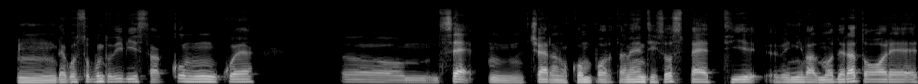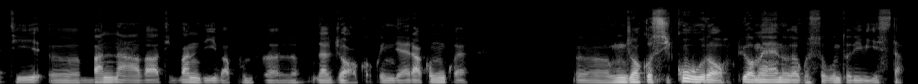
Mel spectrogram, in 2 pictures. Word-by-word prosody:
mhmm, 100 Hz, -2 st, +1 dB
da 110 Hz, +2 st, -1 dB
questo 120 Hz, +2 st, -2 dB
punto 130 Hz, +1 st, 0 dB
di 130 Hz, +2 st, -2 dB
vista 125 Hz, -4 st, -5 dB
comunque 125 Hz, -1 st, 0 dB, 0.8 s
uhm, 100 Hz, -4 st, -7 dB
se, -, -, +1 dB
mhmm, 95 Hz, -3 st, -3 dB
c'erano 105 Hz, -3 st, +1 dB
comportamenti 110 Hz, +2 st, +1 dB
sospetti, 115 Hz, -1 st, -1 dB, 0.2 s
veniva 110 Hz, +1 st, 0 dB
il 105 Hz, -, -2 dB
moderatore 115 Hz, 0 st, +1 dB
e 110 Hz, 0 st, -8 dB
ti, 105 Hz, +1 st, -4 dB
uhm, 95 Hz, -2 st, -7 dB
bannava, 100 Hz, -1 st, -2 dB
ti 95 Hz, -, -22 dB
bandiva, 95 Hz, -1 st, -2 dB
appunto 90 Hz, 0 st, -13 dB
dal 90 Hz, 0 st, -10 dB
dal 95 Hz, -1 st, -3 dB
gioco. 100 Hz, +2 st, -4 dB
Quindi 95 Hz, -1 st, -6 dB
era 100 Hz, +3 st, -1 dB
comunque 100 Hz, -2 st, -3 dB, 1.1 s
uhm, 95 Hz, -1 st, -7 dB
un 105 Hz, -, +6 dB
gioco 110 Hz, +1 st, +6 dB
sicuro 115 Hz, -4 st, +6 dB
più 115 Hz, -, +4 dB
o -, -, +6 dB
meno, 105 Hz, 0 st, +4 dB
da 100 Hz, -1 st, +1 dB
questo 95 Hz, -1 st, -6 dB
punto 95 Hz, 0 st, -3 dB
di 95 Hz, 0 st, -3 dB
vista. 90 Hz, -1 st, -8 dB
105 Hz, 135 wpm, -24 LUFS, 95-115 Hz, 1.1 s, un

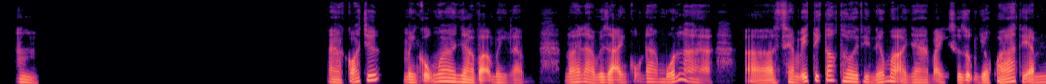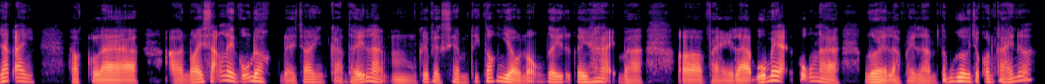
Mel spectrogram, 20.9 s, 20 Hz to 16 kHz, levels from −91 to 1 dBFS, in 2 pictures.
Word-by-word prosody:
Ừm. 125 Hz, -6 st, -4 dB, 2.9 s
À, 120 Hz, -1 st, -1 dB
có 130 Hz, -, +2 dB
chứ, 205 Hz, +3 st, +2 dB, 0.3 s
mình 120 Hz, -1 st, 0 dB
cũng, 145 Hz, -, +1 dB
ơ, 160 Hz, -1 st, +3 dB
nhờ 130 Hz, -5 st, +2 dB
vợ -, -, +3 dB
mình 115 Hz, -2 st, -6 dB
là 110 Hz, 0 st, -7 dB, 0.4 s
nói 120 Hz, +4 st, 0 dB
là 135 Hz, -4 st, 0 dB
"Bây 120 Hz, +2 st, 0 dB
giờ 115 Hz, -, +5 dB
anh 115 Hz, -, +1 dB
cũng -, -, -11 dB
đang 135 Hz, -3 st, -4 dB
muốn 125 Hz, -, +1 dB
là, 125 Hz, -, -4 dB, 0.3 s
ờ, 100 Hz, +1 st, +1 dB
xem 125 Hz, -3 st, -2 dB
ít -, -, +4 dB
TikTok 200 Hz, +1 st, 0 dB
thôi, 160 Hz, -4 st, +2 dB
thì 125 Hz, -, -3 dB
nếu 125 Hz, +4 st, 0 dB
mà 165 Hz, -, +1 dB
ở -, -, +2 dB
nhà 115 Hz, 0 st, -4 dB
mà -, -, -2 dB
anh -, -, -5 dB
sử 115 Hz, -, +1 dB
dụng 115 Hz, -, +1 dB
nhiều 115 Hz, -1 st, +2 dB
quá 145 Hz, +7 st, +2 dB
thì -, -, -1 dB
em 120 Hz, +2 st, +1 dB
nhắc 170 Hz, +3 st, +3 dB
anh, 160 Hz, -3 st, +1 dB, 0.4 s
hoặc 115 Hz, 0 st, -5 dB
là, 105 Hz, -1 st, +5 dB, 0.3 s
à, 110 Hz, -1 st, -2 dB
nói 120 Hz, +4 st, +3 dB
xẵng 165 Hz, -, 0 dB
lên 190 Hz, -4 st, +3 dB
cũng 145 Hz, +4 st, -1 dB
được 160 Hz, -4 st, +2 dB
để 105 Hz, -, -5 dB
cho 125 Hz, +4 st, -2 dB
anh 125 Hz, -1 st, -2 dB
cảm -, -, -6 dB
thấy 115 Hz, +1 st, +2 dB
là, 155 Hz, -6 st, +1 dB
ừm, 110 Hz, -4 st, -6 dB
cái -, -, -2 dB
việc -, -, +1 dB
xem 125 Hz, -1 st, -5 dB
TikTok 155 Hz, +2 st, -2 dB
nhiều 140 Hz, -10 st, +5 dB
nó -, -, +1 dB
cũng -, -, -13 dB
gây 130 Hz, -3 st, +2 dB
gây 130 Hz, -1 st, +5 dB
hại, 140 Hz, +1 st, 0 dB
và, 110 Hz, -3 st, -3 dB, 0.3 s
ờ, 110 Hz, -2 st, +2 dB
phải 95 Hz, 0 st, -3 dB
là 105 Hz, -1 st, +4 dB
bố 130 Hz, +3 st, +3 dB
mẹ 195 Hz, -2 st, +5 dB
cũng 170 Hz, -, -1 dB
là 115 Hz, -9 st, +1 dB, 0.2 s
người 120 Hz, -3 st, +4 dB
là 105 Hz, +1 st, -1 dB
phải 100 Hz, -, -4 dB
làm 100 Hz, -2 st, -4 dB
tấm 150 Hz, -, -3 dB
gương 165 Hz, -1 st, +5 dB
cho 145 Hz, -, -1 dB
con 140 Hz, -, -2 dB
cái 130 Hz, +2 st, -1 dB
nữa." 190 Hz, +5 st, -2 dB
120 Hz, 240 wpm, -23 LUFS, 110-145 Hz, 2.9 s, giờ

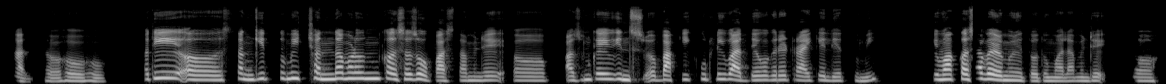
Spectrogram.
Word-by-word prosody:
चालतं. 150 Hz, +2 st, -7 dB
हो, 165 Hz, -1 st, -2 dB
हो. 160 Hz, -3 st, -7 dB, 0.5 s
मग -, -, -4 dB
ती 285 Hz, -, +4 dB, 0.2 s
अ, 265 Hz, -, +1 dB, 0.4 s
संगीत 240 Hz, +4 st, -1 dB
तुम्ही 275 Hz, +1 st, +2 dB
छंद 250 Hz, -2 st, +4 dB
म्हणून 275 Hz, 0 st, +4 dB
कसं 245 Hz, -3 st, +3 dB
जोपासता? 180 Hz, -6 st, 0 dB
म्हणजे 185 Hz, +1 st, -4 dB, 0.2 s
अ, 185 Hz, -, -8 dB, 0.5 s
अजून 200 Hz, +4 st, -3 dB
काही 250 Hz, -1 st, +4 dB
इन्सु 210 Hz, -3 st, 0 dB
बाकी 210 Hz, +1 st, +2 dB
कुठली 245 Hz, 0 st, -5 dB
वाद्य 195 Hz, -1 st, +2 dB
वगैरे 205 Hz, +1 st, -3 dB
ट्राय 195 Hz, -4 st, -1 dB
केली 190 Hz, -3 st, -5 dB
आहेत 175 Hz, -, -8 dB
तुम्ही? 165 Hz, +6 st, -7 dB, 0.6 s
किंवा 230 Hz, +1 st, +5 dB
कसा 245 Hz, +2 st, +4 dB
वेळ 235 Hz, -4 st, +7 dB
मिळतो 185 Hz, -5 st, -1 dB
तुम्हाला? 165 Hz, 0 st, -4 dB
म्हणजे 165 Hz, +1 st, -5 dB, 0.4 s
अ 165 Hz, -1 st, -5 dB
205 Hz, 165 wpm, -22 LUFS, 175-240 Hz, 0.6 s, वेळ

